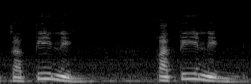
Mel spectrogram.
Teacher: Second syllable tired syllable nig. The accent is on the second syllable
